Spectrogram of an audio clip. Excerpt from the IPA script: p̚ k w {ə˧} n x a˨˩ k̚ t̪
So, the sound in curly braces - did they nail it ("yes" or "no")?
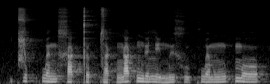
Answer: no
